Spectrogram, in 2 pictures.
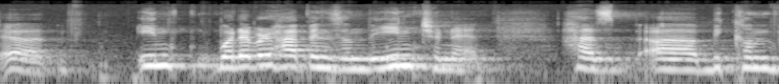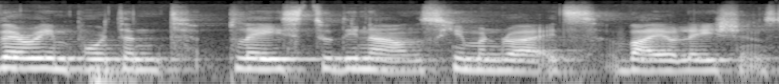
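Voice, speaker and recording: A woman with an Ecuadorian accent, a fairly high pitch and ordinary pitch variation at a moderate pace, in audible room echo. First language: Spanish. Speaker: law professor. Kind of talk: conference talk. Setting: forum with audience. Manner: halting, frequent self-corrections.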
